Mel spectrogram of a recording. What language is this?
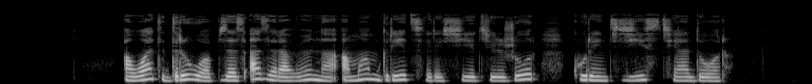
Abaza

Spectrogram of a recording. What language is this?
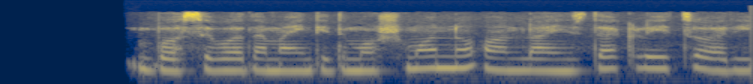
Pashto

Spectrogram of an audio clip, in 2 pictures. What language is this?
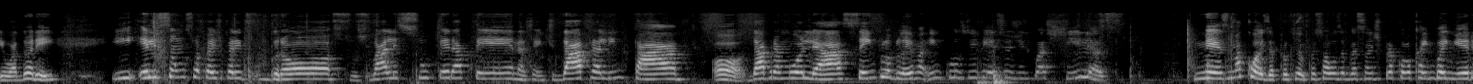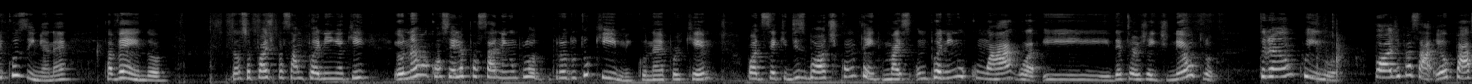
Portuguese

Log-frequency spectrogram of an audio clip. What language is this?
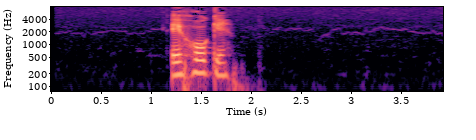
Guarani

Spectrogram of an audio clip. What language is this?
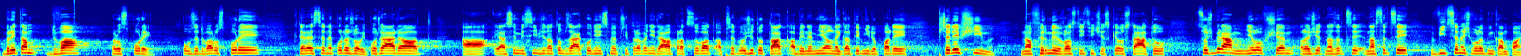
Czech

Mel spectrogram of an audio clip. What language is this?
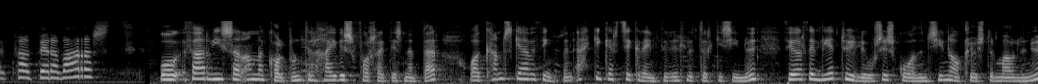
Icelandic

